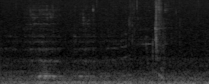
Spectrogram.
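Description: Quiet sip of coffee, soft mouth and swallowing sounds over low room noise, with a faint click about a second and a half in.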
